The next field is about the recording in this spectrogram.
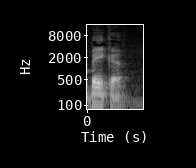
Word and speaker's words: Bakker: In my head, I should add, the surname should be pronounced Baker because it's B-A-K-K-E-R. – Oh, no, it's the Dutch. It's the Dutch spelling, and the Dutch actually pronounce it Baker. Theemo de Baker. I mean, I know that's because of the Dutch tennis player Theemo de Baker, and they actually do pronounce B-A-K-K-E-R, Baker.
